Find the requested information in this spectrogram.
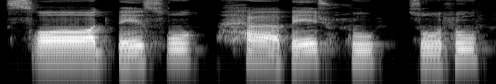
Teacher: صاد جو ہے اس کی ادائیگی میں سیٹی کی آواز پیدا کریں گے اور ح کو حلق سے ادا کریں گے اور پھر دونوں کو ملائیں گے۔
